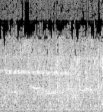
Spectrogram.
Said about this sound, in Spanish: ¿Escuchan? Ese es el río Yasuní, enorme y muy caudaloso. Estoy cerca de Garzacocha, una comunidad guaraní que es ahora un territorio protegido por el INEFAN.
